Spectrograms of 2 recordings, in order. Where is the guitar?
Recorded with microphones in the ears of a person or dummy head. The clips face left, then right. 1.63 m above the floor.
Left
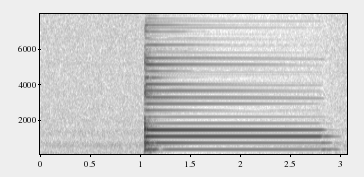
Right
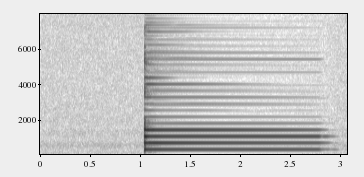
60° right (ahead or behind), 2 m.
